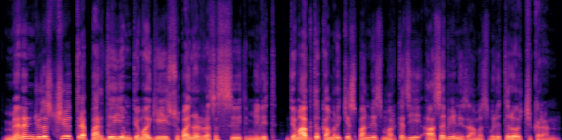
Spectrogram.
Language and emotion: Kashmiri, neutral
